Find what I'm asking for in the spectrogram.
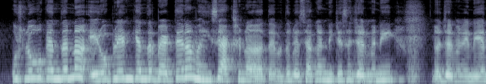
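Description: In an animated tone, a woman speaks with very wide pitch swings over a quiet background. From India. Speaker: vlogger. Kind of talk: casual monologue. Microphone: phone near.

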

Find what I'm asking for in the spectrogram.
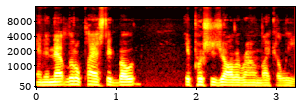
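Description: The man's dark, mellow tone comes through in a dry sound with no echo. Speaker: fishing channel host. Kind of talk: casual vlog chat. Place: waterside. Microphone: phone near.

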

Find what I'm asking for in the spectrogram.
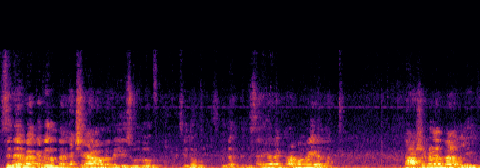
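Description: Heard through audible room echo and noticeable background noise, a man speaks in a high voice with ordinary pitch variation. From coastal Karnataka, Tulu-speaking. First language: Tulu (speaking Kannada). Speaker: retired university vice-chancellor, folklore scholar. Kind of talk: talk to press and students.

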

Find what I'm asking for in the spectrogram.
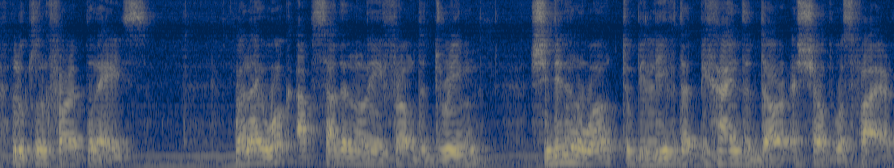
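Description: With a Polish accent, a man speaks at a fairly low pitch and fairly slow pace, showing ordinary pitch variation over light background noise. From Poland. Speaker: poet. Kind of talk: poetry reading. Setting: TV studio. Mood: calm, reflective. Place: studio.

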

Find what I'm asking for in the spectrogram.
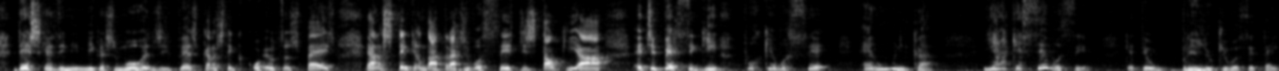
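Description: The delivery is at a moderate pace with lively intonation. An animated tone comes through, somewhat breathy. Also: woman, medium pitch for a woman. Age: 50s. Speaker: beauty vlogger. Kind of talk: casual vlog monologue. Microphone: phone near.

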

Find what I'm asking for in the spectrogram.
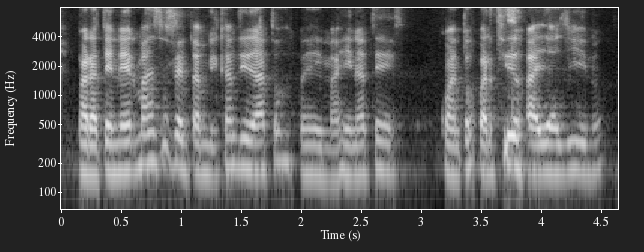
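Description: A woman's fairly low voice at a moderate pace. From Venezuela. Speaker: politician and journalist; politician, journalist. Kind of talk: interview. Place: home room. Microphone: video call.

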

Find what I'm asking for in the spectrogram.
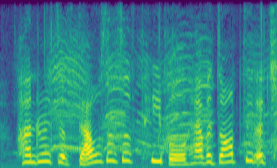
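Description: A woman at a moderate pace, dry and close with no echo, over noticeable background noise. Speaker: news reporter. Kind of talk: scripted narration.

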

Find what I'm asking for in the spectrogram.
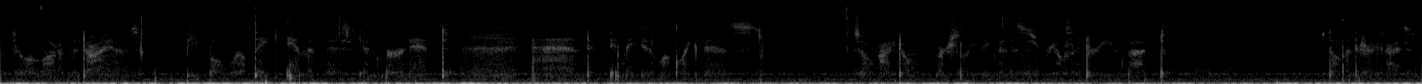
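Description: A woman speaks at a fairly slow pace with long, frequent pauses. Loud background noise runs underneath. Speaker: ASMR creator. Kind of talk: ASMR whispered show-and-tell. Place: home room. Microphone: lapel.

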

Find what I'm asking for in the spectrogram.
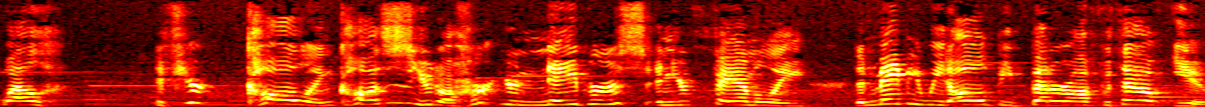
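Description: In a cartoonish character voice, a woman speaks high and bright with a sharp tone, lively intonation, few pauses and a fairly slow pace, while faint music plays in the background.

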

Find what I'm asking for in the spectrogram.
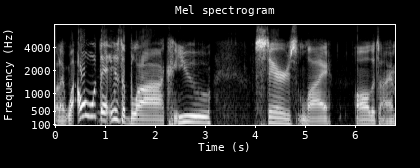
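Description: Very slow speech with long, frequent pauses and very wide pitch swings comes through over noticeable background noise. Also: man, fairly high pitch for a man. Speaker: gaming YouTuber. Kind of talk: gameplay commentary. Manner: animated. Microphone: cheap mic, sounds dated.

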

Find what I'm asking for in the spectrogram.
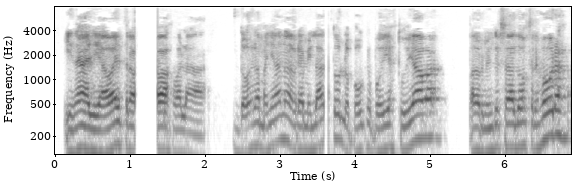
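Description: Over a quiet background, the speech moves at a fairly quick pace with ordinary pitch variation. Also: man. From Venezuela, Mérida; Venezuela. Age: 20s. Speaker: trader, immigrant; interview guest. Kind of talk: interview. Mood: calm, reflective, motivational. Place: home room. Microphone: video call.

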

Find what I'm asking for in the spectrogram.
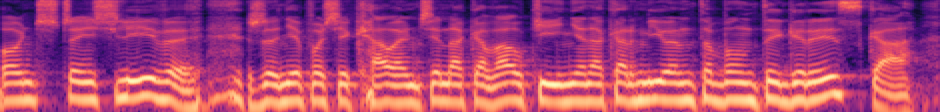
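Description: In a put-on character voice, a man cackles with a menacing tone at a fairly high pitch and a moderate pace. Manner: cackling, menacing.

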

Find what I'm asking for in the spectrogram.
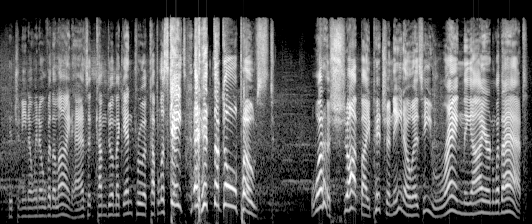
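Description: A man speaks in a raised, projected voice with big swings in loudness and very wide pitch swings. The sound is dry with no echo, over light background noise. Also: moderate pace. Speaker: play-by-play announcer. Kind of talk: sports commentary. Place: stadium. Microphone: headset.

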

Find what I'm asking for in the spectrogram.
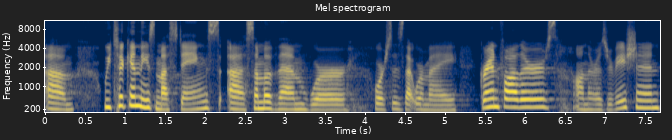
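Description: Against a quiet background, a woman with an American accent talks at a fairly slow pace with lively intonation. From Oklahoma, US. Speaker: academic lecturer. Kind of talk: public lecture. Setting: stage with live audience. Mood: calm, earnest storytelling. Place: stage.

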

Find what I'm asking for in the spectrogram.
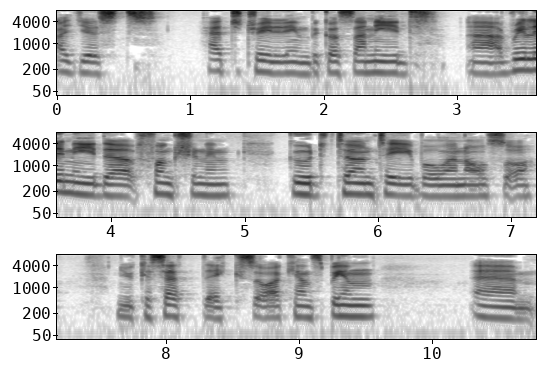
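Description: A woman with a Swedish accent speaks fairly slowly in a very deep, low pitch and a bright, sharp tone, her intonation monotone and flat, on a very clean recording with a silent background. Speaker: record collector vlogger. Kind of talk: casual video vlog. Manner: hesitant, many fillers.

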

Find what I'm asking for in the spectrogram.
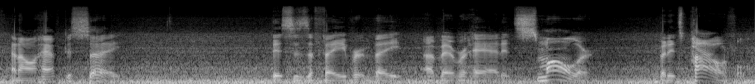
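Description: A man at a moderate pace amid loud background noise. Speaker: truck driver vlogger. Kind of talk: casual vlog chat. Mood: cheerful, excited. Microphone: phone near.

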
